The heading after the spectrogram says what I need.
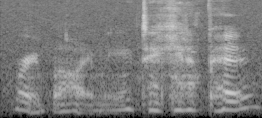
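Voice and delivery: whispered aside; hushed whisper about a stranger. Real, not acted. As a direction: whisper so he won't hear. Guy behind her.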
